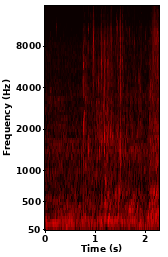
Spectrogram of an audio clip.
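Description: A bather splashing as he ducks under in a cold river; a run of short, faint splashes starts just under a second in.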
